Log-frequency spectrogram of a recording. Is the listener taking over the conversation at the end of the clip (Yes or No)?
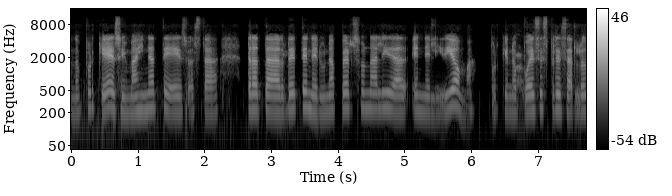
No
